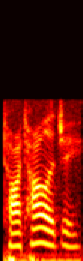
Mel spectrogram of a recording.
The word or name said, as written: tautology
